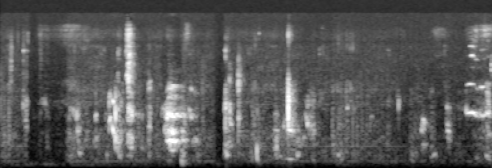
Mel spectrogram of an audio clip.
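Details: Cavalier King Charles Spaniel puppies from Robin and Myra's litters, indoors on a chilly late-October Monday morning in the US, give a busy jumble of high squeaks and short whimpers, overlapping and irregular, with soft rustling beneath.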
